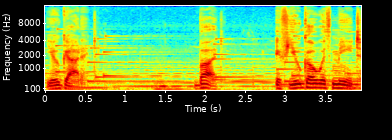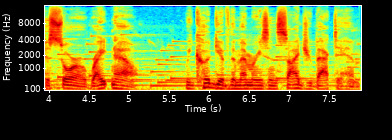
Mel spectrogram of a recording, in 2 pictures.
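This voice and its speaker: A man playing a guarded, brooding but quietly caring teenage boy in a video game cutscene, terse and measured. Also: lowish voice, lightly acted. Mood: somber, measured. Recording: game music behind the voice.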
